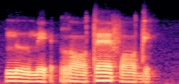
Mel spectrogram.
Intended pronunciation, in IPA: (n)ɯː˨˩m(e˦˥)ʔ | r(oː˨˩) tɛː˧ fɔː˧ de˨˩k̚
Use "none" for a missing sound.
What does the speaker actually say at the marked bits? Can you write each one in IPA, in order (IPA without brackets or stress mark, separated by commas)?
n, e˨˩, ɔː˨˩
